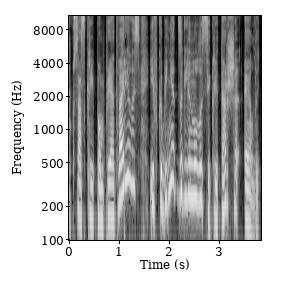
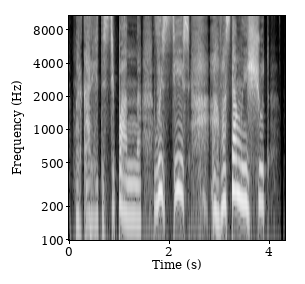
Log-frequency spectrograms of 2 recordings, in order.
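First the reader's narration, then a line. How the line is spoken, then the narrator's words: Comical loud whisper. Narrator (Russian): смешно, громко шепотом произнесла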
